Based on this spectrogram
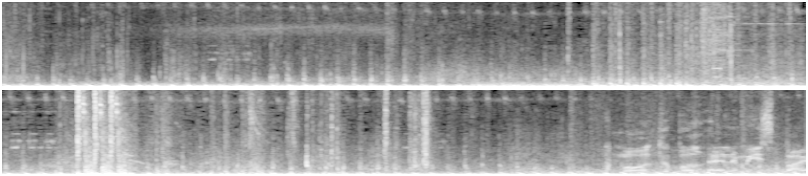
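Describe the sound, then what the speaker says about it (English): An attack helicopter drones overhead in the shooter video game Black Ops Cold War, its steady rotor throb buried under continuous bursts of automatic gunfire, with a game voice speaking briefly. "Attack helicopter above."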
